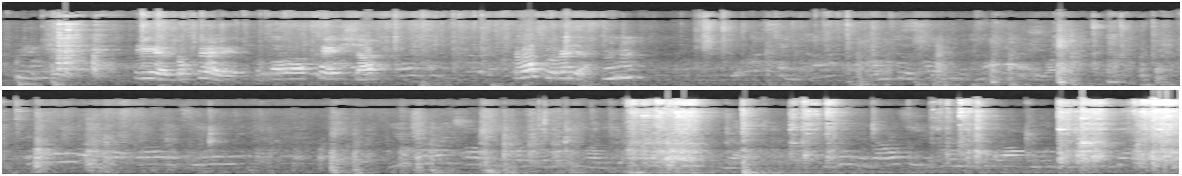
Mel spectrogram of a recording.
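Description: Dishes and utensils clatter.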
